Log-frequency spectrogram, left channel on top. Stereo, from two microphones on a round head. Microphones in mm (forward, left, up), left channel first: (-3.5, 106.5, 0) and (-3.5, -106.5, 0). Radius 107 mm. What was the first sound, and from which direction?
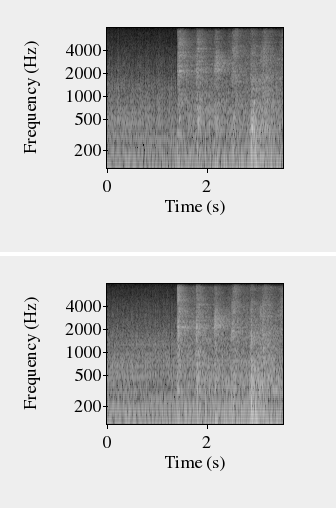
Running footsteps, 40° right (ahead or behind).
